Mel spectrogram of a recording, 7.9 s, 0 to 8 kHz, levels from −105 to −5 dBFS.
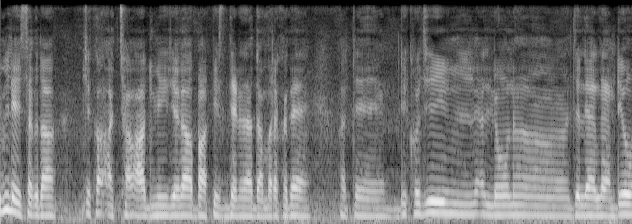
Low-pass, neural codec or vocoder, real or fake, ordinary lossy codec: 7.2 kHz; codec, 44.1 kHz, 3.4 kbps, Pupu-Codec; fake; none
